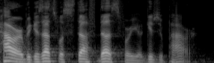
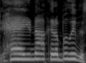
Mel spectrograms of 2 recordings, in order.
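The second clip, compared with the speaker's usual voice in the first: calling out; 8 semitones higher, 5 dB quieter, faster than usual. Retold or imitated. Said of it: "they yell out at the gate".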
